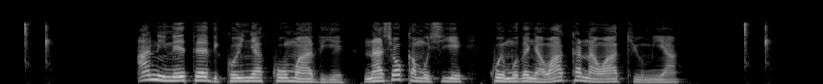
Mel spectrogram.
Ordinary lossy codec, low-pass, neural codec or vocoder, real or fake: MP3, 64 kbps; 7.2 kHz; none; real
